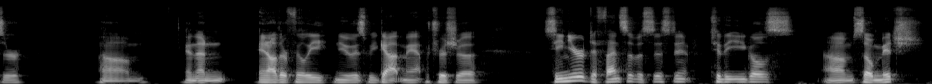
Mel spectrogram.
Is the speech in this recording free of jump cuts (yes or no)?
yes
